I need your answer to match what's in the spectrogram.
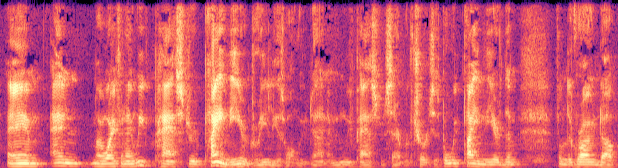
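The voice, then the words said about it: Irish accent. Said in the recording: “I'm not from Alabama. The accent's just a bit off. I'm from Ireland, born and reared”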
